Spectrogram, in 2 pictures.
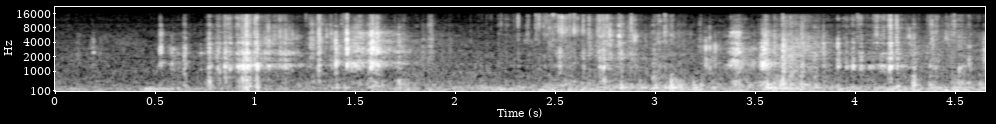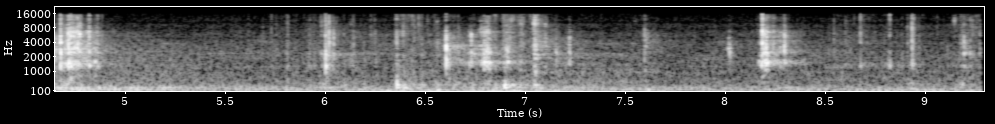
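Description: A metal utility knife carves the scored surface of a solid yellow soap bar held in the hand, flaking off small cubes and slivers. Crisp, bright scraping and crackling cuts come in dense bursts through the first half, then thin out into sparser, sharp ticks and crunches.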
